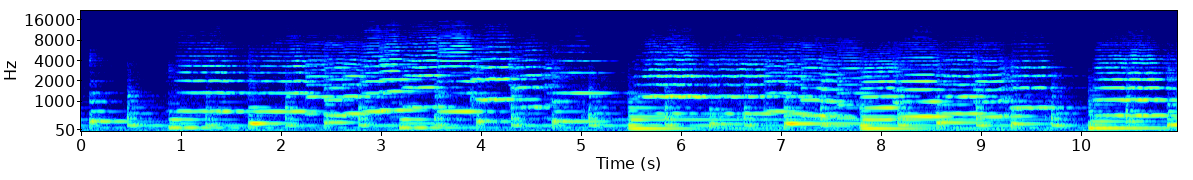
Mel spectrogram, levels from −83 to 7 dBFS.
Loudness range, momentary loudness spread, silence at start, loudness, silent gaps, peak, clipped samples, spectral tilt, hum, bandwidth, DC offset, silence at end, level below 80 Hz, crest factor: 2 LU; 10 LU; 0 s; -31 LUFS; none; -16 dBFS; under 0.1%; -5.5 dB/octave; none; 15 kHz; under 0.1%; 0 s; -56 dBFS; 14 dB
